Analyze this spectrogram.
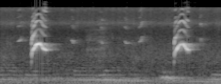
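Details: Black-collared starling giving two loud whistled notes about two seconds apart, each sweeping up then curving down with rich harmonics, over a faint low hum.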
